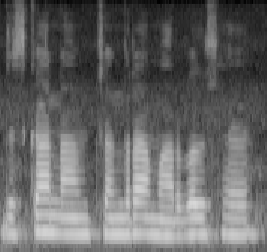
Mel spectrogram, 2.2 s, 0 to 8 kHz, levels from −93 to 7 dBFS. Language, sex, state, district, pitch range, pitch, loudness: Hindi, male, Jharkhand, Palamu, 145-150 Hz, 150 Hz, -16 LUFS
